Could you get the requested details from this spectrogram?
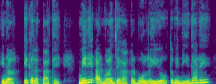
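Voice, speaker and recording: A woman's voice: fairly high pitch, steady tone, moderate pace, mellow, dry recording, studio quality, lightly acted. A woman voicing a playful, affectionate young husband who teases and coaxes his wife in an audio story. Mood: teasing. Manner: teasing, coaxing.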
